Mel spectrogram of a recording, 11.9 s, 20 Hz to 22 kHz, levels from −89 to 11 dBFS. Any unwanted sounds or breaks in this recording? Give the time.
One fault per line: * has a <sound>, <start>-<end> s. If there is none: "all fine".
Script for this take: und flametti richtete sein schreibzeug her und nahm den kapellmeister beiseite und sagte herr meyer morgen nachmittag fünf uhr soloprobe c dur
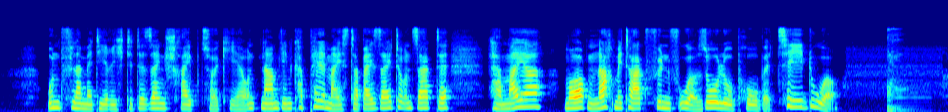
* has a thud, 11.1-11.7 s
